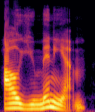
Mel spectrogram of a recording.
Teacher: In the UK, they literally add an extra I and a whole extra syllable saying aluminium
